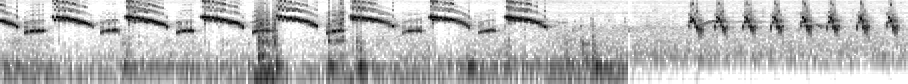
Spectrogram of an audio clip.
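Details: Female Asian pied starling in full song, used to stimulate males into breeding condition; loud downward-swept whistles repeated quickly, then a series of short sharp clicking notes in a steady rhythm.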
